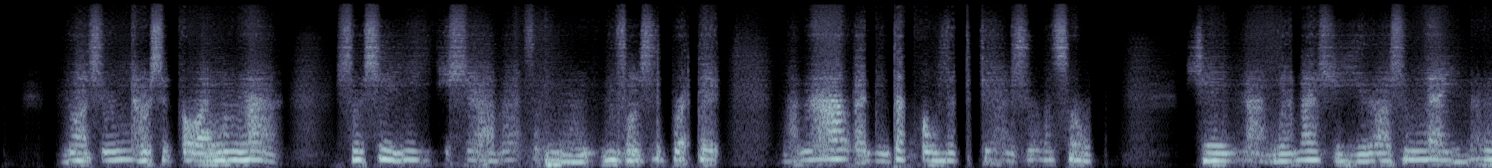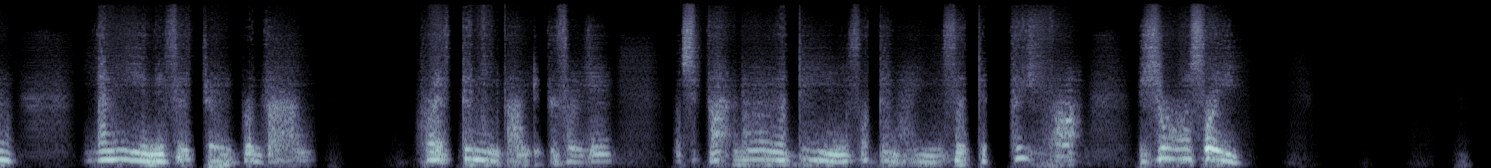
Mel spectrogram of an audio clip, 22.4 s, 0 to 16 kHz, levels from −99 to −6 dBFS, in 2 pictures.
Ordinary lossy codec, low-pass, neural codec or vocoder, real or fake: none; 14.4 kHz; codec, 44.1 kHz, 0.9 kbps, DAC; fake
